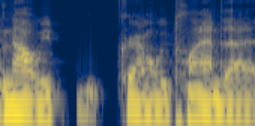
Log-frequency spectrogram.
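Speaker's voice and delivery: ordinary talk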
